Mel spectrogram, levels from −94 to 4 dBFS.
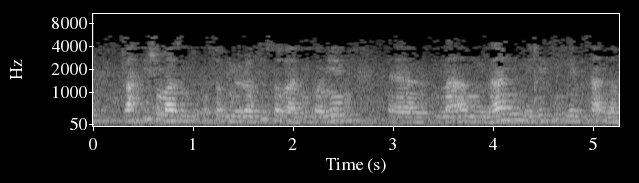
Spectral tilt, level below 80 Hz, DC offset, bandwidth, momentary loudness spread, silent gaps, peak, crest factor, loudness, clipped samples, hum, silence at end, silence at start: -10.5 dB/octave; -60 dBFS; under 0.1%; 5.8 kHz; 10 LU; none; -6 dBFS; 22 dB; -28 LUFS; under 0.1%; none; 0 s; 0 s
